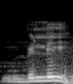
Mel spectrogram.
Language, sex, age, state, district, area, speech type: Sindhi, male, 30-45, Madhya Pradesh, Katni, rural, read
